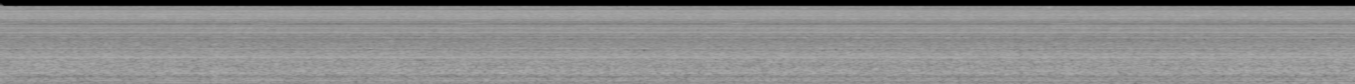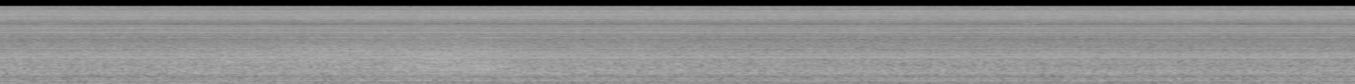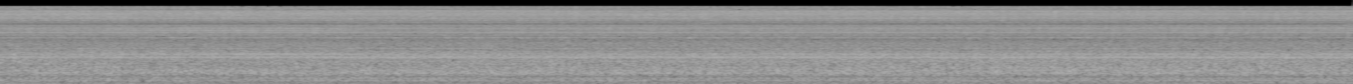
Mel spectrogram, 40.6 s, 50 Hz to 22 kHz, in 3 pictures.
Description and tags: AC unit
Recording of A hotel air conditioner. Recorded with an H4nPro.
AC, Air-conditioner, Fan, unit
